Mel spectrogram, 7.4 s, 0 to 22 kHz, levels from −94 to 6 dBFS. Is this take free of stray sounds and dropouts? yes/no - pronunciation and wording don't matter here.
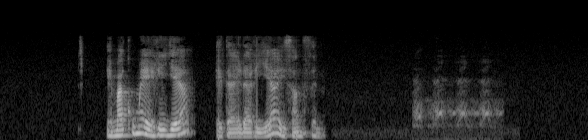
no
